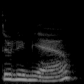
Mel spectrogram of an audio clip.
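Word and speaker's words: DeLumière: So it's pronounced DeLumiere, but I really don't want anyone to stress over how to pronounce my name. I think it's So, already, du Lumière.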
